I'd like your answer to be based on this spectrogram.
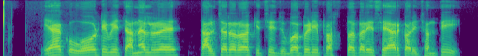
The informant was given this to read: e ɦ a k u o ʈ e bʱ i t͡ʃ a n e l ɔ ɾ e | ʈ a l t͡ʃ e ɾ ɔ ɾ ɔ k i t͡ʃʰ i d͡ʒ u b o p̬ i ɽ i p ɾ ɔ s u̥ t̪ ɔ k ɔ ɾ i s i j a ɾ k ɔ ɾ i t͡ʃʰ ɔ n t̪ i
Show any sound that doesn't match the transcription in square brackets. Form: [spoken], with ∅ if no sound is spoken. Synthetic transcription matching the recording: e ɦ a k u o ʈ [i] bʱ i t͡ʃ a n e l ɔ ɾ e | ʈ a l t͡ʃ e ɾ ɔ ɾ ɔ k i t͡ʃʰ i d͡ʒ u b [ɔ] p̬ i ɽ i p ɾ ɔ s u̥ t̪ ɔ k ɔ ɾ i s [e] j a ɾ k ɔ ɾ i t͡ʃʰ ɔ n t̪ i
